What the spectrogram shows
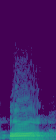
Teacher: विवृत स्वर जो होता है ना उसमें हमारा मुख सबसे ज्यादा खुलता है जैसे मैंने बोला आ तो आ में सबसे ज्यादा मुख खुलेगा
